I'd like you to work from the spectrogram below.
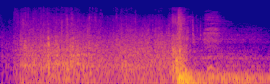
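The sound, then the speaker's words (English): A heavy well lid is pushed shut over the opening. A faint scraping rumble builds to one dull, low thud, and the rumble trails off quietly afterward. “They push the heavy lid of the well over the opening, sealing it up.”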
